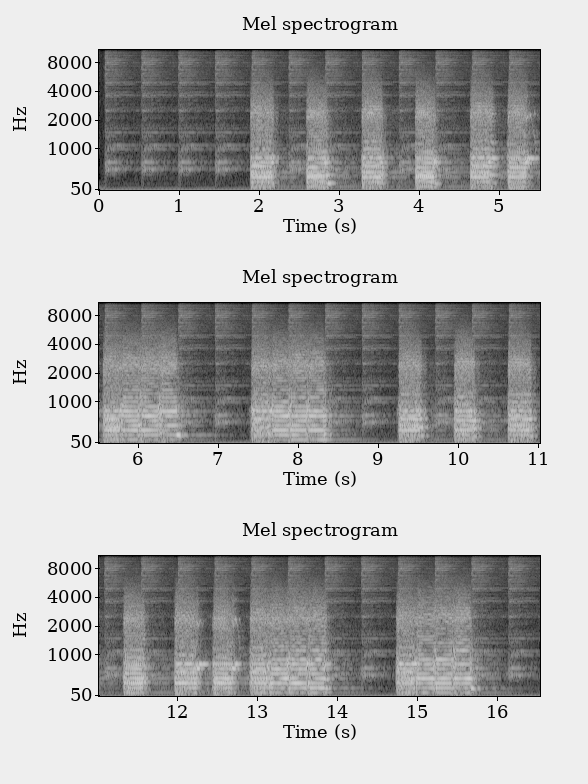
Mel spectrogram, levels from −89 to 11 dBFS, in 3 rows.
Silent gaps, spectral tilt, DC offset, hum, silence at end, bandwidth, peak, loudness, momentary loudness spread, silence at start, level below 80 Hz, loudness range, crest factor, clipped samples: none; -4 dB/octave; 1%; none; 0 s; 11 kHz; 0 dBFS; -12 LUFS; 15 LU; 0.05 s; -36 dBFS; 3 LU; 14 dB; under 0.1%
